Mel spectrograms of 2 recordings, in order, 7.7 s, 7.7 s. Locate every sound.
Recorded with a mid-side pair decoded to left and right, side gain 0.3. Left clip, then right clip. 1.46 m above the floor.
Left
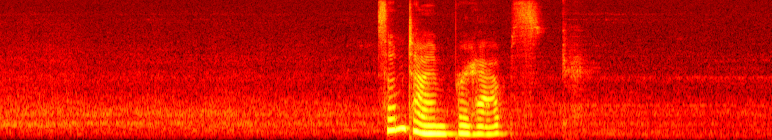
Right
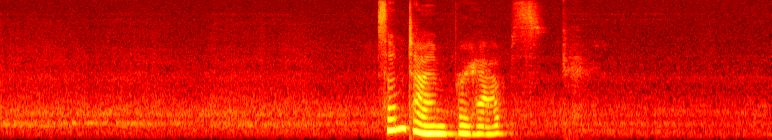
3.8 s a woman speaking: 5° right, 0.6 m; by 5.5 s 60° left, 1.4 m
5.6 s whispering: 55° left, 1.7 m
